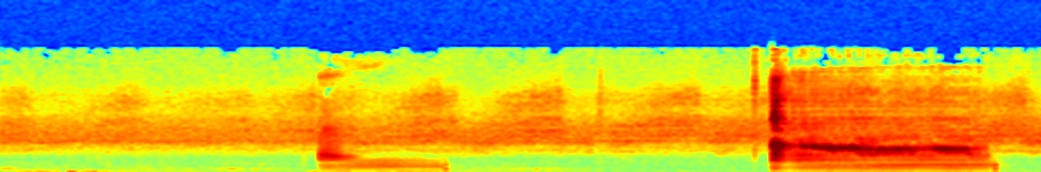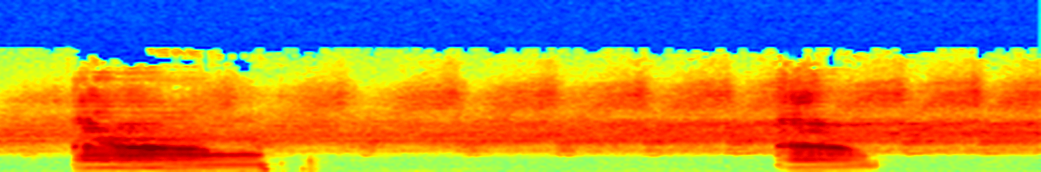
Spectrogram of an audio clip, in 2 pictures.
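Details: Rescued feral kitten named Namba, one-eyed, meowing: several separate harmonic calls of varied length, one wavering and drawn out, spaced by quiet gaps with faint background hiss.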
